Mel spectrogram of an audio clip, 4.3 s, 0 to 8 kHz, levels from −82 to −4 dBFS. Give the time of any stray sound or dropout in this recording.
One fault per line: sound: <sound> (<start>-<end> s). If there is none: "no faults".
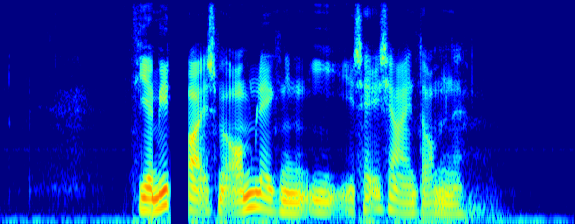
sound: dropout (1.3-1.4 s)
